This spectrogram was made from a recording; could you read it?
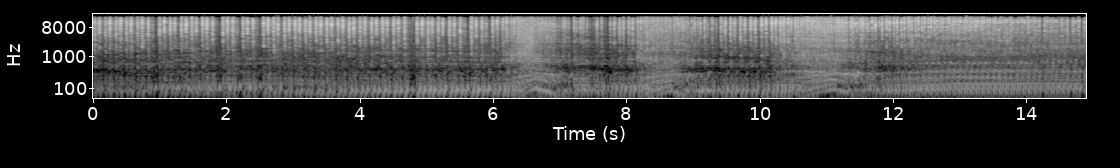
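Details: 1999 80ci Evo V-twin, rigid, after reassembly: idles and blips twice cleanly, no clank or rattle from the primary side, which clattered before the repair. Normal primary drive running.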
